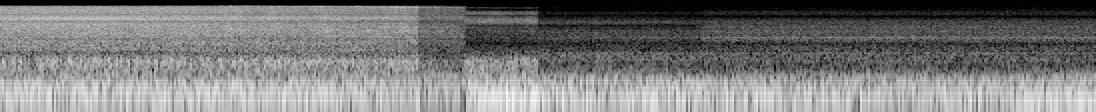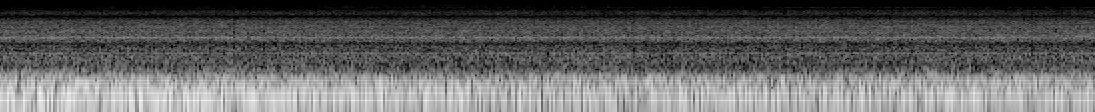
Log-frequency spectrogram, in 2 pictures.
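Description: A jet engine whines and rumbles steadily.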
